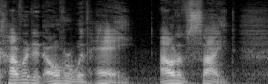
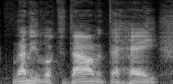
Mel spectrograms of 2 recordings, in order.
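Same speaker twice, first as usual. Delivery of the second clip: usual speaking voice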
